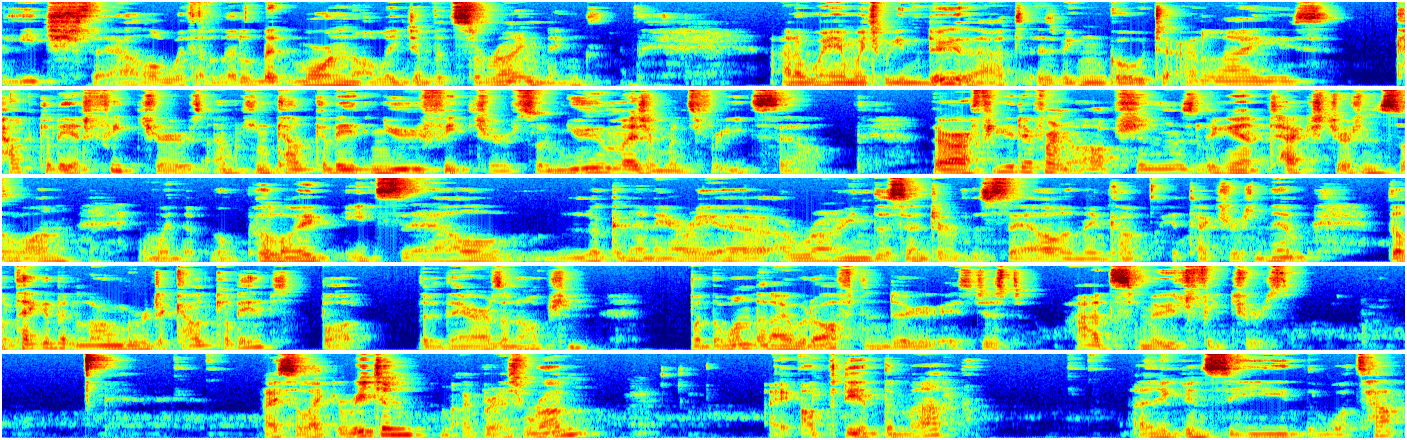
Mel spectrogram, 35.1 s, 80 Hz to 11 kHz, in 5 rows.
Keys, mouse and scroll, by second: 0.3 h, 2.6-10.6 scroll up 4, 4.5 click, 10.6-11.2 scroll up 1, 11.2-15.9 scroll up 1, 15.9-19.5 scroll up 1, 19.5-26.6 scroll up 1, 26.6 scroll up 1.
